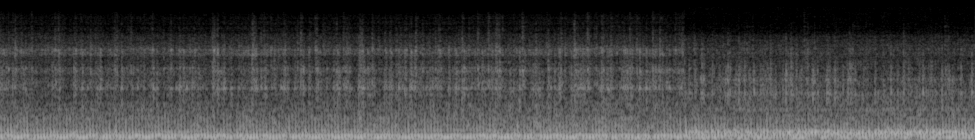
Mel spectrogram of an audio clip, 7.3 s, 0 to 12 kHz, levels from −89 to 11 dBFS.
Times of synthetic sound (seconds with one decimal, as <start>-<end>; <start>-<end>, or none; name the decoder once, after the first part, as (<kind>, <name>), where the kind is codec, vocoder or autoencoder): 0.0-2.9 (vocoder, BigVGAN v2); 3.7-5.5; 6.4-7.3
